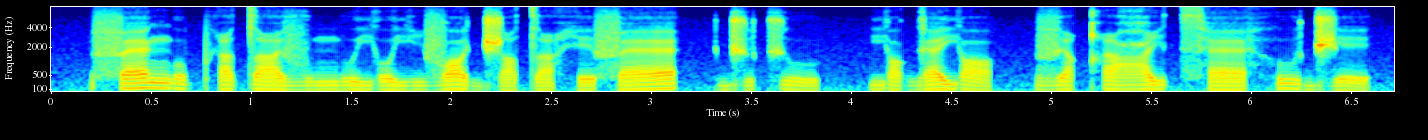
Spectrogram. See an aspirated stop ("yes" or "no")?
yes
